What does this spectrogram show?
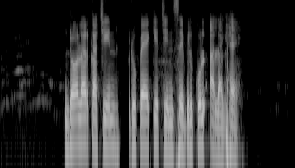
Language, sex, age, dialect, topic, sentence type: Hindi, female, 56-60, Garhwali, banking, statement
